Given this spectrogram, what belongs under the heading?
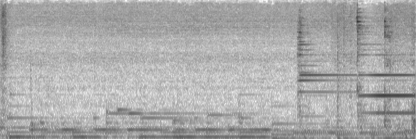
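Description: Grated coconut and curry leaves roast in a pan for a Malabar sambar, giving a soft, steady sizzle and hiss. A few louder crackles come near the end, with faint background tones underneath.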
